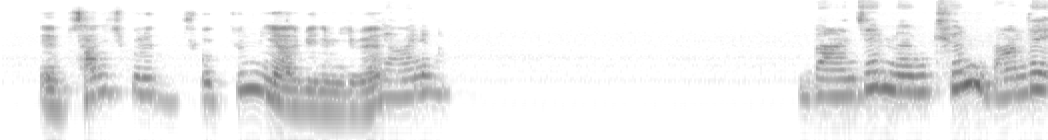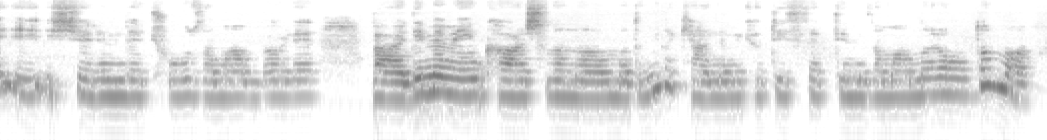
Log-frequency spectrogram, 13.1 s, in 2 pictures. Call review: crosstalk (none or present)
none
